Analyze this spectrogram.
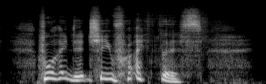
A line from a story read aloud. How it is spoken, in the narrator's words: He asked, checking his laugh with a supreme effort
